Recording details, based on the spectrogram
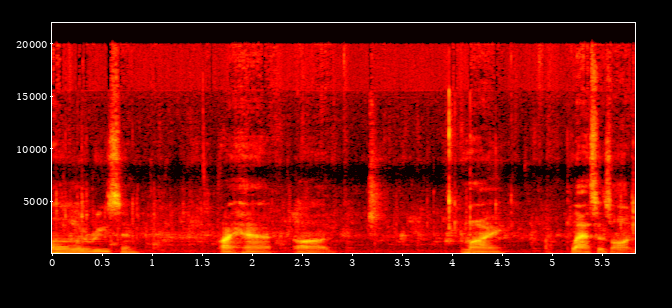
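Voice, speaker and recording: A man with a Spanish accent speaks at medium pitch over noticeable background noise. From Nicaragua, raised in the US. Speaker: family vlogger. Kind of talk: casual vlog. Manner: halting, many fillers.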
